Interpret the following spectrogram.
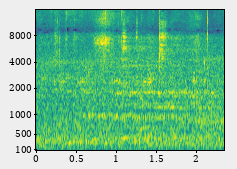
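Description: Steady ambience of a large railway station hall: a low rail-traffic rumble with distant voices and a few light clicks, echoing in the big space.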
